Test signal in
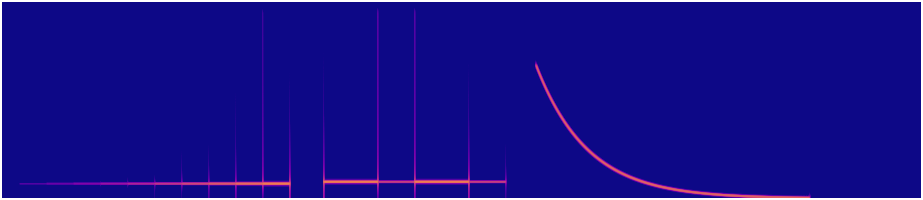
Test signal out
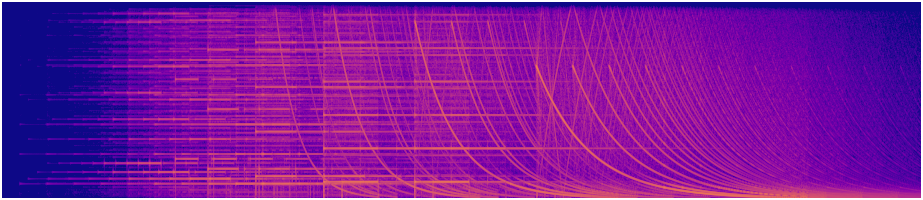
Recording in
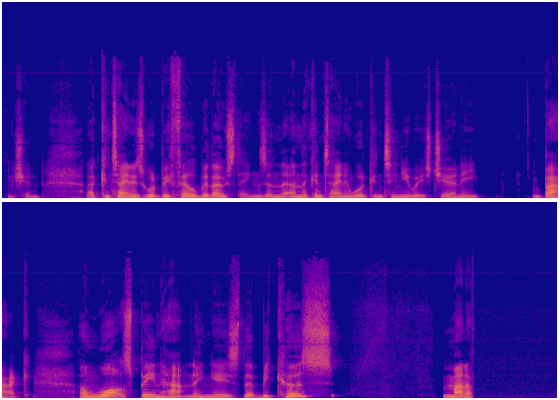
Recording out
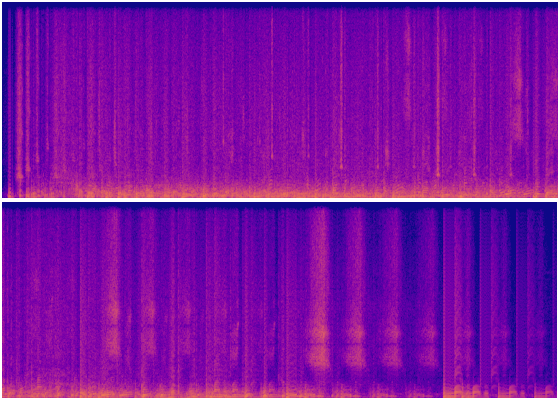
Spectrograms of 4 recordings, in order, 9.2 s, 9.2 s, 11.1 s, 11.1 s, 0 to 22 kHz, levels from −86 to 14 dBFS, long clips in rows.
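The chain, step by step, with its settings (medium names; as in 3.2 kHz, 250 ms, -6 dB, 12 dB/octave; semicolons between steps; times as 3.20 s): square wave that keeps the level; graphic EQ 250/500/1000/2000 Hz +6/+9/+4/-4 dB; in parallel at -2 dB: level held to a coarse grid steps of 24 dB; on the sum: transient shaper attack +11 dB, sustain -4 dB; compression 10:1, threshold -19 dBFS; peaking EQ 11 kHz +7 dB 2 oct; ever faster or slower copies 126 ms, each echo +5 st, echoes 3; on a send: echo whose repeats swap between lows and highs 182 ms, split 1.7 kHz, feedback 77%, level -4 dB; on the sum: trim -4 dB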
